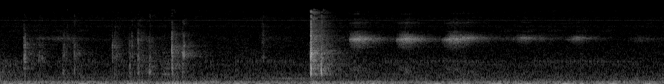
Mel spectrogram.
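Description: Computer keyboard keys tapped a few times, then one sharper key click about three seconds in. A faint high-pitched whine pulses several times after it, over a low steady hum.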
